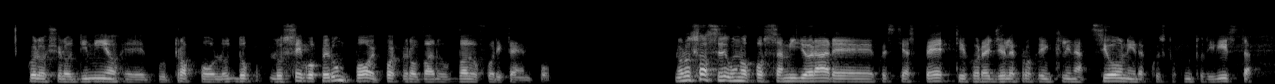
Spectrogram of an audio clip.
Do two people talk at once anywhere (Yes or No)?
No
